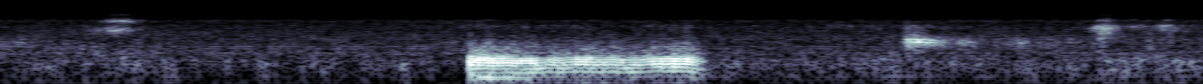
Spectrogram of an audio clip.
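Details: Asleep on a lap, Greg, a seven-month-old French Bulldog, gives one long, grating snore of just over a second. Soft higher squeaks and rustles come before and after it against a steady indoor hiss.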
